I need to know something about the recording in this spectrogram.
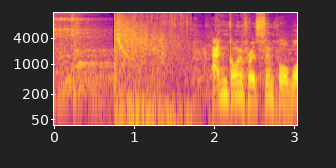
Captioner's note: boom!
